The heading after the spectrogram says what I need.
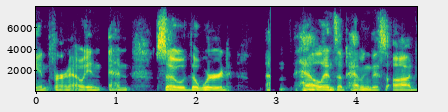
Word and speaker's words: Hel: later the Inferno of hell as well. The Anglo-Saxon word for Sheol is Hel. It's pronounced hell.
